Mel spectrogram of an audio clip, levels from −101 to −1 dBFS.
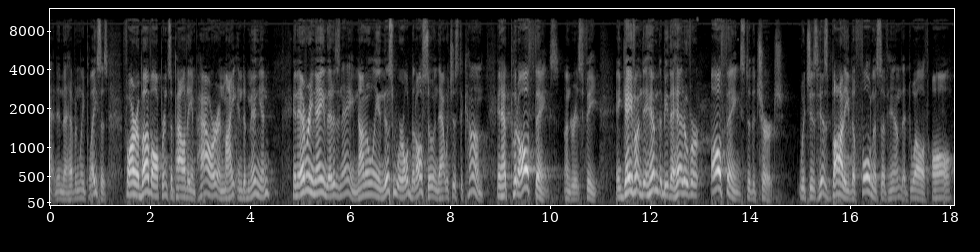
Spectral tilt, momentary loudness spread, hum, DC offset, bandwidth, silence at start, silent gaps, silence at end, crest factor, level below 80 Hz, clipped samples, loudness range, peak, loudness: -5 dB/octave; 18 LU; none; under 0.1%; 10.5 kHz; 0 s; none; 0.05 s; 20 dB; -72 dBFS; under 0.1%; 4 LU; -10 dBFS; -30 LUFS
